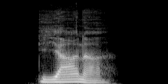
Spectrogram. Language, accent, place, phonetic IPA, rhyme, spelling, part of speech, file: German, Germany, Berlin, [ˈdi̯aːna], -aːna, Diana, proper noun, De-Diana.ogg
- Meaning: 1. Diana 2. a female given name, equivalent to English Diana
